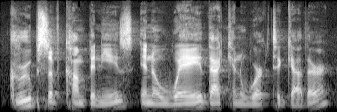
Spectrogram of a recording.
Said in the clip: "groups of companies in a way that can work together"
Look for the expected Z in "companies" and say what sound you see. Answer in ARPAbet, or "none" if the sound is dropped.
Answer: Z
